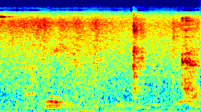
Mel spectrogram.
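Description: Two sharp clicks about a second and a half apart, over a faint murmur of voices in the room.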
